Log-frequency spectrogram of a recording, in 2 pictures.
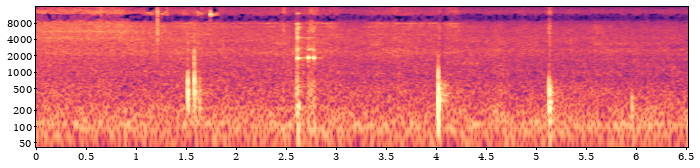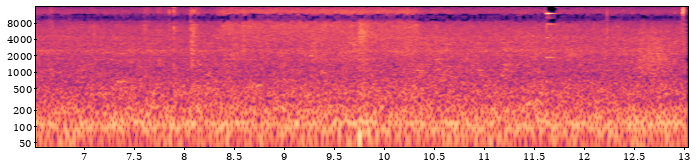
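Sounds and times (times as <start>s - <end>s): metal objects clinking: 1.2s - 3.0s.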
